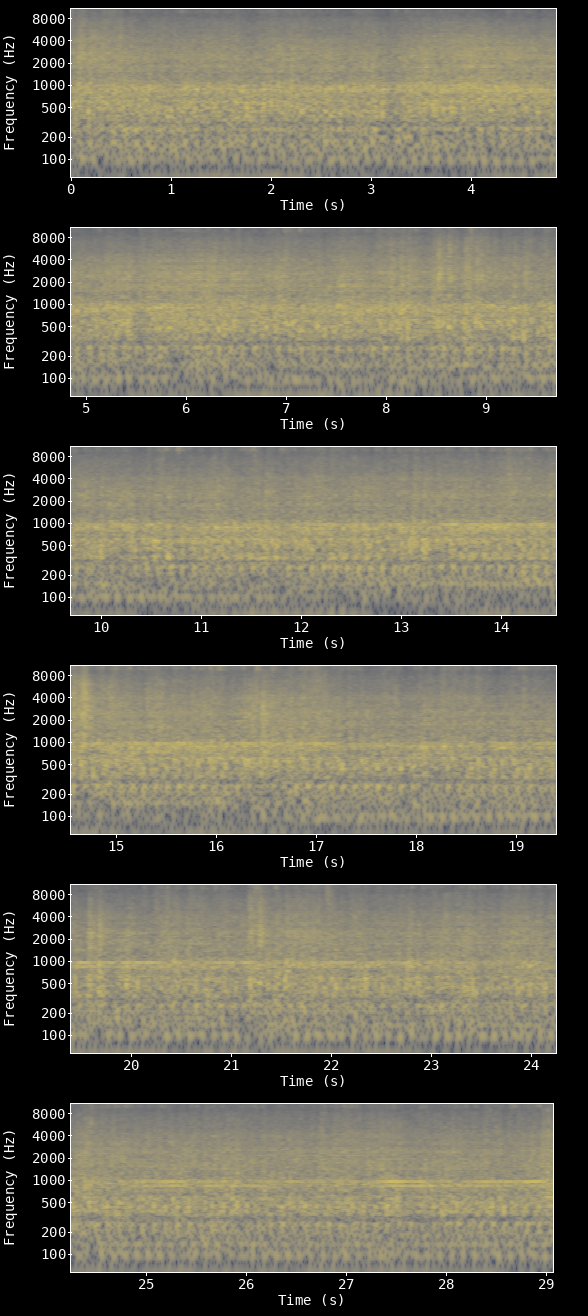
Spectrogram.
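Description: Passenger express train running along the track: a steady rumble of wheels on rails with occasional faint clicks from rail joints.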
